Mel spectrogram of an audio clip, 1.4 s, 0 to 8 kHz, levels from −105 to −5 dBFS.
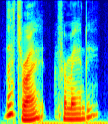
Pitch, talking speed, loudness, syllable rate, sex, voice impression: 160 Hz, 175 wpm, -18 LUFS, 5.1 syllables/s, male, very masculine, slightly middle-aged, slightly thick, slightly relaxed, powerful, bright, slightly soft, clear, very fluent, slightly raspy, cool, very intellectual, very refreshing, sincere, calm, slightly mature, slightly friendly, slightly reassuring, very unique, slightly elegant, wild, very sweet, very lively, kind, intense, slightly sharp, light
